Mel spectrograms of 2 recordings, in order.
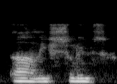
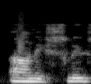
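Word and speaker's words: Arne Slot: and say you know look at at uh Annie SLO that's how you pronounce his name by the way Annie SLO and say um oh he's like CL please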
